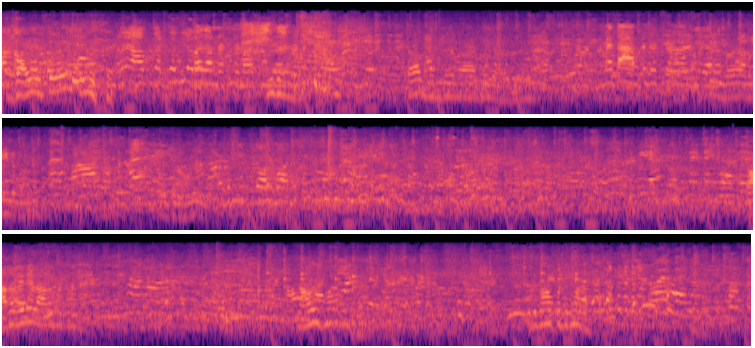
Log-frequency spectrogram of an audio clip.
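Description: Several men and women talk and chatter nearby.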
